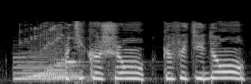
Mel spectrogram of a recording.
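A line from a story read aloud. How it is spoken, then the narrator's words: Little girl shouting. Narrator (French): cria la petite Aurore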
